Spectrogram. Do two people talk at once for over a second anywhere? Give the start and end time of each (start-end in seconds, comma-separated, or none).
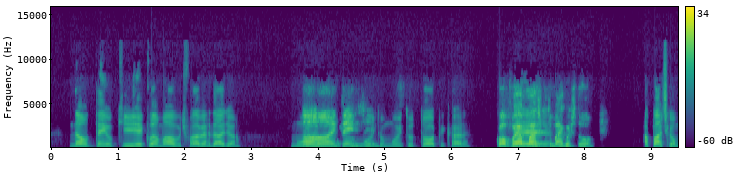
3.7-4.9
